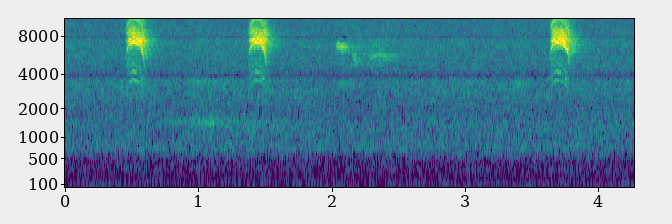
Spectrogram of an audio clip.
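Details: Chestnut-backed chickadees begging from their gourd nest on the morning before fledging. Three isolated, piercingly high, brief squeaks are spaced about one to two seconds apart, with a faint softer note between them over quiet background hiss.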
